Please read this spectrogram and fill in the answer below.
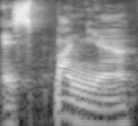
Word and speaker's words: España: For example, there's the letter "ñ" that you see in the word "España," which is pronounced "nyah" and only exists in Spanish.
